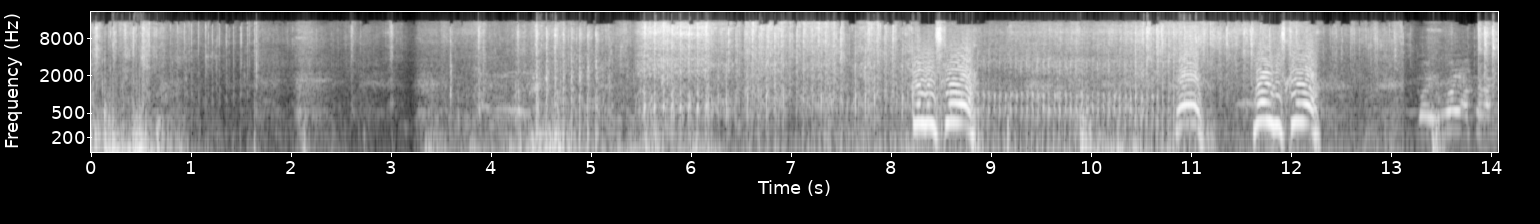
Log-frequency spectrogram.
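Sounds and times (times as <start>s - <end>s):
airsoft guns firing rapidly: 4.3s - 12.3s.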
